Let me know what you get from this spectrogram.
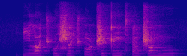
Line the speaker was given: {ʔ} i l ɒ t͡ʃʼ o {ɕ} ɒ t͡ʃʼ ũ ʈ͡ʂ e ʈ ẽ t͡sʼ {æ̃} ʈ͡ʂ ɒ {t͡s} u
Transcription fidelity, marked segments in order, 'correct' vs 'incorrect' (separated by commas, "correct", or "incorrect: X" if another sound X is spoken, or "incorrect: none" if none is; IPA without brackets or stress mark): correct, correct, correct, incorrect: n̪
